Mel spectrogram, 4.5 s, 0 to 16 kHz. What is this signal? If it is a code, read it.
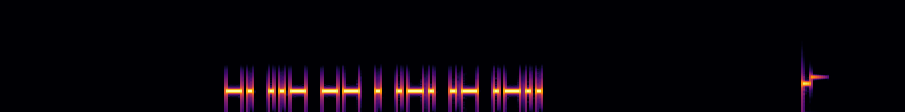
Morse code, heard as a keyed tone, about 44 wpm, 700 Hz. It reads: NUMERAL
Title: Top 500 Words Repeated 45wpm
